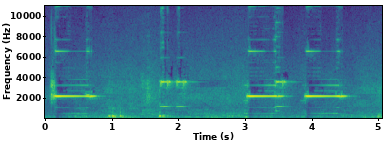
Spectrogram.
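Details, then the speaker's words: Repeated high-pitched electronic pulsed beeps from an infusion pump during occlusion testing with a 4-channel IPA-3400 infusion pump analyzer, after pressure peaked around 11 psi and delivery stopped: infusion pump occlusion alarm. "you can see it got to its peak pressure and it never delivered anymore the pressure just kind of dropped out that's what we're looking for in the occlusion"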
